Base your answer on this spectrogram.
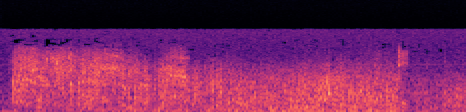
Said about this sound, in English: Did you see and hear that? See what? Above the Capitol. All shimmering with fire about him like a halo and great forked bolts of lightning shooting from his hands.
